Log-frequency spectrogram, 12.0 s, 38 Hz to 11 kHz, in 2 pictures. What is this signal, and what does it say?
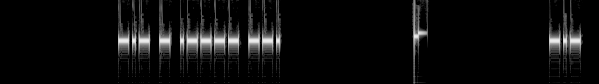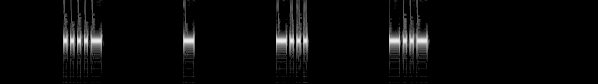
Morse code, heard as a keyed tone, about 36 wpm, spaced as for 14 wpm, 700 Hz. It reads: KT1G K4TBX
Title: USA Call Signs - 8x Character Spacing - 35wpm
